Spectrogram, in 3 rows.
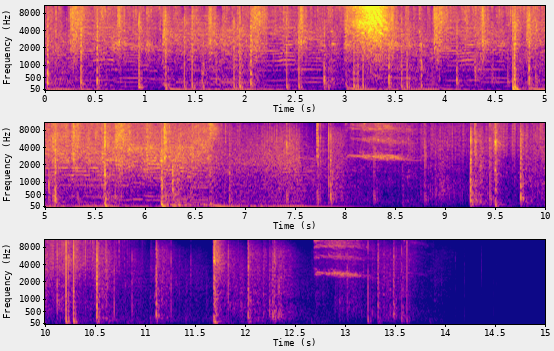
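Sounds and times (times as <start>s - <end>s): fireworks bangs and crackle: 0.0s - 14.6s
falling firework whistles: 2.8s - 3.7s, 7.8s - 10.3s, 12.6s - 14.0s.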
